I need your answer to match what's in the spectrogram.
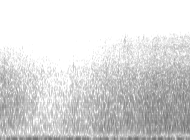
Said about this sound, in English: Is that. Are you playing Ocean Waves right now?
